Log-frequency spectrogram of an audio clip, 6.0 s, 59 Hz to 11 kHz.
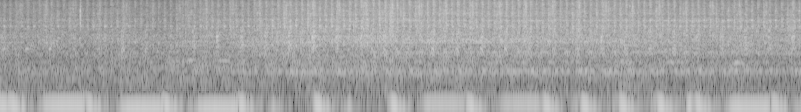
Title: Стук двигателя 4В10 1.8 Mitsubishi Lancer X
